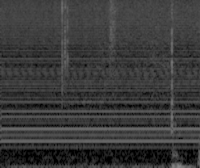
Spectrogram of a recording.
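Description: Steady electrical hum from the sound system, several constant tones held at a low level, with a soft low bump near the end.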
